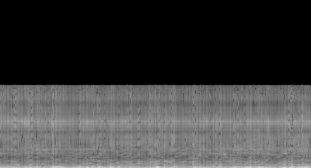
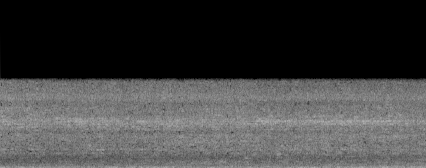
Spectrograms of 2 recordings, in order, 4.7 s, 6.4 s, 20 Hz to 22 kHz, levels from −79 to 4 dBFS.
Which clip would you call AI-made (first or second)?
first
